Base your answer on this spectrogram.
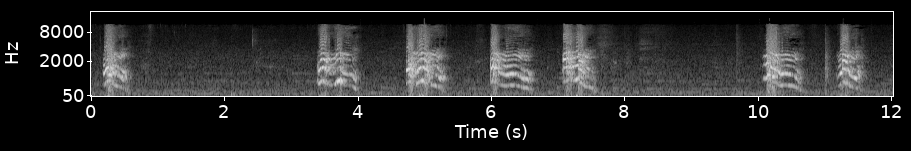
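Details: Play-fighting Alaskan Malamute puppy, roughly 10 weeks old, recorded in Calgary, Canada, May 2012, repeats high, raspy, downward-sliding bark-growls about once a second in irregular runs, inside a small room.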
